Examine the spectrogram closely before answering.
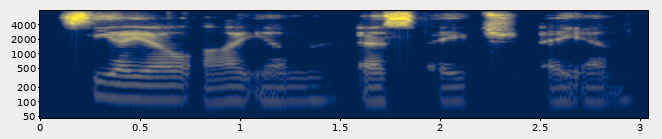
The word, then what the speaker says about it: Calimshan: Cal. There you go. Kalamshan. Calimshan. I'm glad I asked, because I misheard that.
